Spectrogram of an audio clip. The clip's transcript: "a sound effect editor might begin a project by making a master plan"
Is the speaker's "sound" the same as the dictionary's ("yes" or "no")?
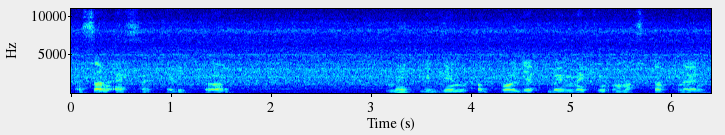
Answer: no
